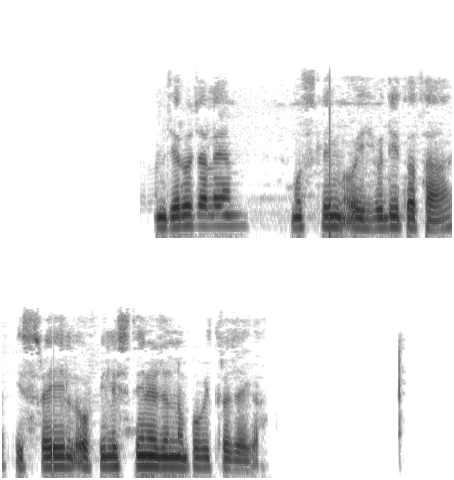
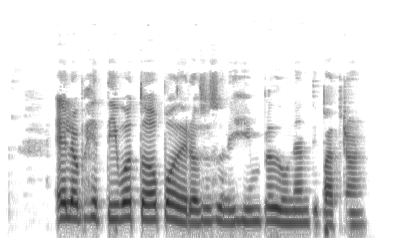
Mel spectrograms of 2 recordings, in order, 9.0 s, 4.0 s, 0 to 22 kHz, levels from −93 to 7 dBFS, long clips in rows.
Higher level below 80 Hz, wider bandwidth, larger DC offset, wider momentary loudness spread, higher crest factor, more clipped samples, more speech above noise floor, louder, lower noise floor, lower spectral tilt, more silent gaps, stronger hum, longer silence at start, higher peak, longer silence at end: about the same, -54 dBFS vs -58 dBFS; about the same, 7.4 kHz vs 7.6 kHz; neither; about the same, 11 LU vs 9 LU; about the same, 16 dB vs 18 dB; neither; first, over 73 dB vs 41 dB; first, -18 LUFS vs -21 LUFS; first, under -90 dBFS vs -61 dBFS; first, -7.5 dB/octave vs -6 dB/octave; neither; neither; first, 1.55 s vs 0.55 s; about the same, -2 dBFS vs -4 dBFS; first, 1.95 s vs 0.35 s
